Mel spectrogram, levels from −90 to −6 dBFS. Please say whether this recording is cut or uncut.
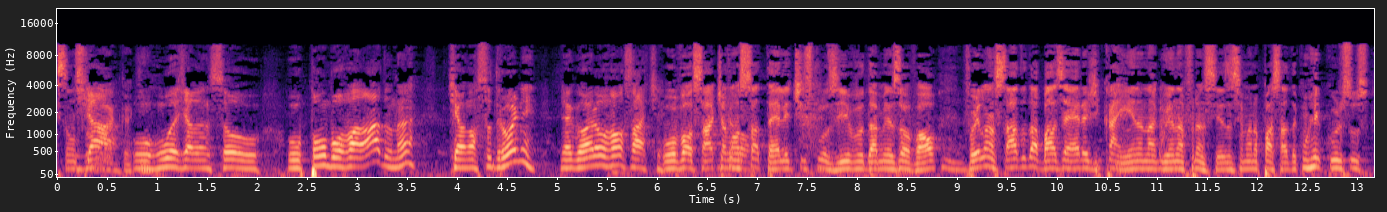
uncut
